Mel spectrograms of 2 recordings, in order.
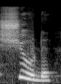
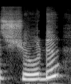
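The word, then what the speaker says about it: should: शुड। ठीक है? इसकी रियल प्रोनाउंसिएशन है। करेक्ट प्रोनाउंसिएशन है शुड। तो इसे हम शुड नहीं पढ़ेंगे। यहां पर ये जो एल लेटर है वो साइलेंट है।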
